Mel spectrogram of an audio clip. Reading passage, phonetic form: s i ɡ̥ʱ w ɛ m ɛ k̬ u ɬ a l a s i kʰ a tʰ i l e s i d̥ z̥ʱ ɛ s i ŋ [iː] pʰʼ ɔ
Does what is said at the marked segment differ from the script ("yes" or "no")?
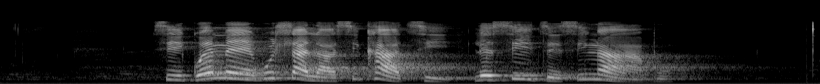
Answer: yes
